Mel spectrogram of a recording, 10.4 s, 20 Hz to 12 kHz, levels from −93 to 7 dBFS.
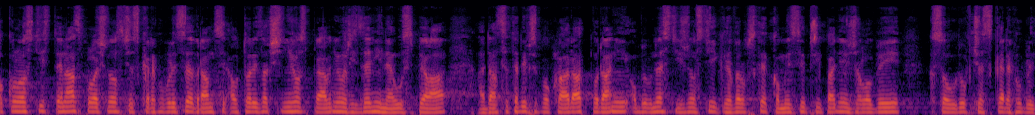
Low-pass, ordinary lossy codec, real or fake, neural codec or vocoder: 9.9 kHz; AAC, 32 kbps; fake; vocoder, 22.05 kHz, 80 mel bands, WaveNeXt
